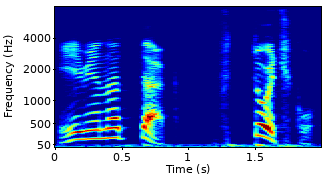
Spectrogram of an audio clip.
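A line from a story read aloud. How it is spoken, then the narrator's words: Triumphant bark. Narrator (Russian): победоносно рявкнул Иван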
